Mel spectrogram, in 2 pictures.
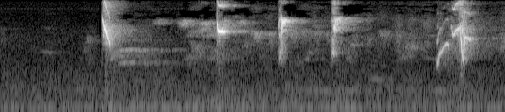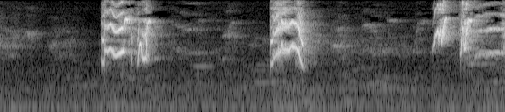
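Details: Pet lovebirds making sharp, high chirps, first thin and spaced, then fuller doubled chirps near the end.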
